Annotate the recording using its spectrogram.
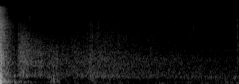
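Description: A single shotgun blast from a Rossi Tuffy .410 single-shot shotgun, sharp and loud at the very start, its echo dying away over about a second and a half.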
